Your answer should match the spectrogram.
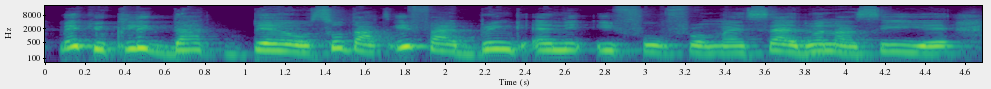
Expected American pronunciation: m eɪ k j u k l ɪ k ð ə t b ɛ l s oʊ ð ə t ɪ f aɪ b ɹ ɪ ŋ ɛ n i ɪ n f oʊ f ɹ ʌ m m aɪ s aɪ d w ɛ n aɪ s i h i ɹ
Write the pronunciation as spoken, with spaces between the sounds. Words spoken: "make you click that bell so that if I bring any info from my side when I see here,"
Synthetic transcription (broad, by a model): m eɪ k j u k l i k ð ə t b ɛ l s oʊ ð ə t ɪ f aɪ b ɹ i ŋ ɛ n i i f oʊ f ɹ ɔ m m aɪ s aɪ d w ɛ n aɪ s i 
